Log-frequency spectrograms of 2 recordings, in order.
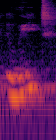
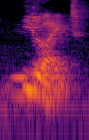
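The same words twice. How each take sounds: First: It is said the usual everyday way. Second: It is said the team's own distinct way. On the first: This is how people normally say the word today. "It looks like elite, as we would say it" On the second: This is how the team members themselves said the name. "but they absolutely pronounced it Elite"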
